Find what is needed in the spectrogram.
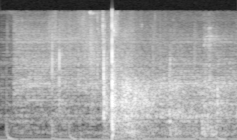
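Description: Bowling ball landing on the lane with a single thud about a second in, then rolling away down the lane with a rising rumble.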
